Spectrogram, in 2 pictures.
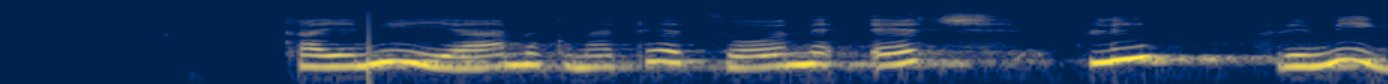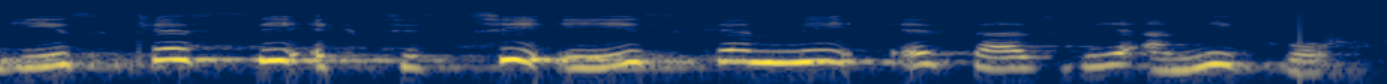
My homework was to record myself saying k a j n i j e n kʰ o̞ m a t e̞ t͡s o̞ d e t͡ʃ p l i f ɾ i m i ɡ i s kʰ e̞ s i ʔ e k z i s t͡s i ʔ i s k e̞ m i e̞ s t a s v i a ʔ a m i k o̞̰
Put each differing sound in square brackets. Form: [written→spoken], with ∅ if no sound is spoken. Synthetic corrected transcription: k a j n i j [e→a] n [kʰ→k] o̞ [m→n] a t e̞ t͡s o̞ [d→n] e t͡ʃ p l i f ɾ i m i ɡ i s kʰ e̞ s i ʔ e k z i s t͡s i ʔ i s k e̞ m i e̞ s t a s v i a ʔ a m i k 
